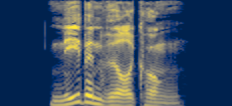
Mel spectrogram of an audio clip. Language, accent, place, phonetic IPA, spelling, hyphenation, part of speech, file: German, Germany, Berlin, [ˈneːbn̩ˌvɪʁkʊŋ], Nebenwirkung, Ne‧ben‧wir‧kung, noun, De-Nebenwirkung.ogg
- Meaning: 1. side effect 2. side effect, adverse effect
